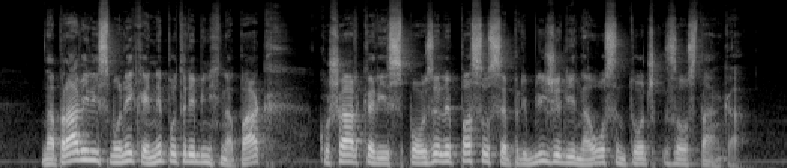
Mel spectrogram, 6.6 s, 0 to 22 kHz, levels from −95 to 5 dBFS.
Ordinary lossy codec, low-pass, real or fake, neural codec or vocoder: none; none; real; none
